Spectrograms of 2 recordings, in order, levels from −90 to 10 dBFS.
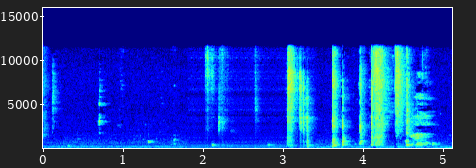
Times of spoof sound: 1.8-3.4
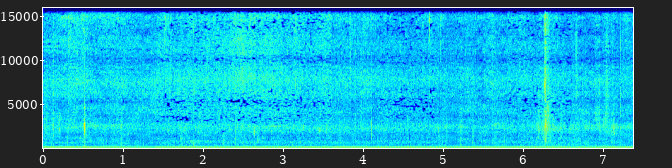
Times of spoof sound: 0.0-1.4; 3.6-4.2; 4.9-5.8; 6.6-7.4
